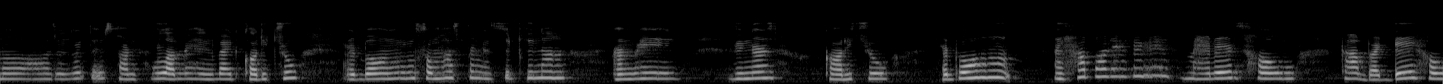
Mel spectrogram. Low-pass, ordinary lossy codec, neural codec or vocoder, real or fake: 7.2 kHz; none; autoencoder, 22.05 kHz, a latent of 192 numbers a frame, VITS, trained on one speaker; fake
